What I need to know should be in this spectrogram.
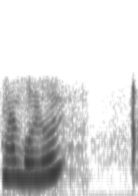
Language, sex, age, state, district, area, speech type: Bengali, female, 18-30, West Bengal, Birbhum, urban, conversation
